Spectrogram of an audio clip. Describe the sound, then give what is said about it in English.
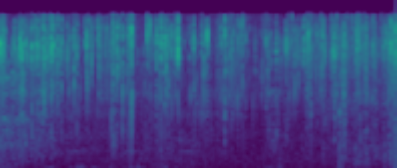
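Crinkling cellophane being peeled off a cigar: a dense, continuous crackling and rustling of thin plastic that runs for about three seconds with small irregular bursts and no talk. “Let me get mine out of the cellophane.”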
